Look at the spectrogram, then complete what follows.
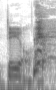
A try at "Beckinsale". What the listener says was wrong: I don't think there's a D. Beckinsale.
